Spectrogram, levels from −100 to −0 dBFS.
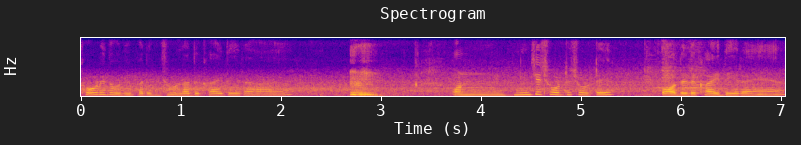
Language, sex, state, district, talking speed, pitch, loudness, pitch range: Hindi, female, Chhattisgarh, Kabirdham, 160 wpm, 255 Hz, -20 LUFS, 250-280 Hz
